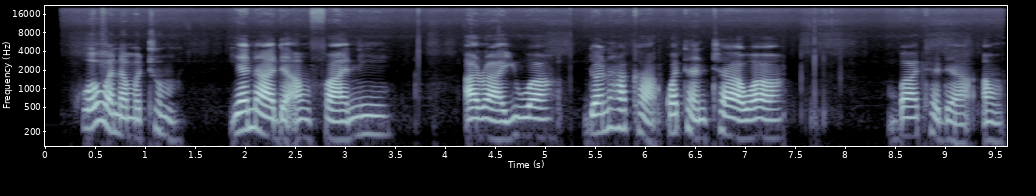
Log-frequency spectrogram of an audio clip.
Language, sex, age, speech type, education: Hausa, female, 30-45, spontaneous, tertiary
